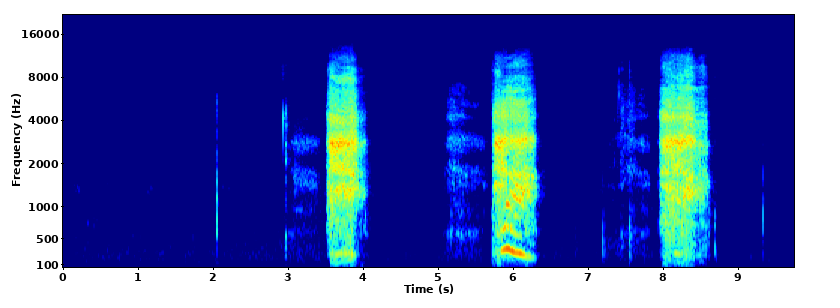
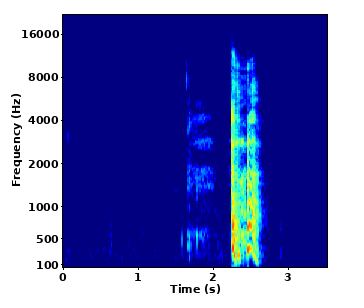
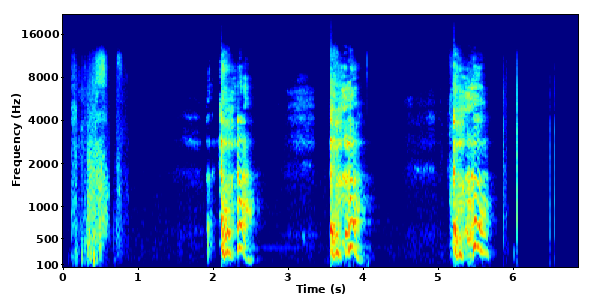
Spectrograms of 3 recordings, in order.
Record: {"exhalation_length": "9.8 s", "exhalation_amplitude": 30100, "exhalation_signal_mean_std_ratio": 0.33, "cough_length": "3.5 s", "cough_amplitude": 32768, "cough_signal_mean_std_ratio": 0.21, "three_cough_length": "6.9 s", "three_cough_amplitude": 32768, "three_cough_signal_mean_std_ratio": 0.36, "survey_phase": "beta (2021-08-13 to 2022-03-07)", "age": "65+", "gender": "Female", "wearing_mask": "No", "symptom_none": true, "smoker_status": "Ex-smoker", "respiratory_condition_asthma": false, "respiratory_condition_other": false, "recruitment_source": "REACT", "submission_delay": "2 days", "covid_test_result": "Negative", "covid_test_method": "RT-qPCR", "influenza_a_test_result": "Negative", "influenza_b_test_result": "Negative"}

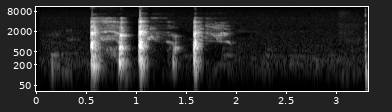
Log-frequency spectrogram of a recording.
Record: {"three_cough_length": "3.3 s", "three_cough_amplitude": 32583, "three_cough_signal_mean_std_ratio": 0.22, "survey_phase": "beta (2021-08-13 to 2022-03-07)", "age": "65+", "gender": "Female", "wearing_mask": "No", "symptom_cough_any": true, "symptom_shortness_of_breath": true, "symptom_sore_throat": true, "symptom_change_to_sense_of_smell_or_taste": true, "symptom_onset": "9 days", "smoker_status": "Never smoked", "respiratory_condition_asthma": false, "respiratory_condition_other": false, "recruitment_source": "Test and Trace", "submission_delay": "1 day", "covid_test_result": "Negative", "covid_test_method": "RT-qPCR"}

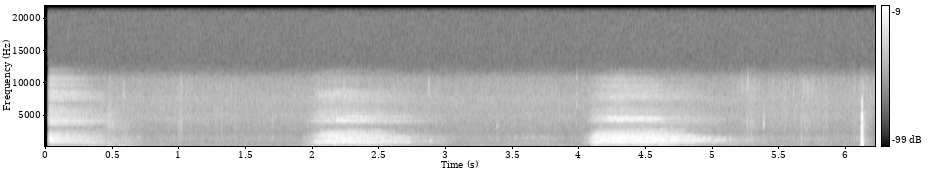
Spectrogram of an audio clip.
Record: {"exhalation_length": "6.2 s", "exhalation_amplitude": 17747, "exhalation_signal_mean_std_ratio": 0.42, "survey_phase": "beta (2021-08-13 to 2022-03-07)", "age": "18-44", "gender": "Female", "wearing_mask": "No", "symptom_cough_any": true, "symptom_runny_or_blocked_nose": true, "symptom_shortness_of_breath": true, "symptom_sore_throat": true, "symptom_fatigue": true, "smoker_status": "Never smoked", "respiratory_condition_asthma": false, "respiratory_condition_other": false, "recruitment_source": "Test and Trace", "submission_delay": "2 days", "covid_test_result": "Positive", "covid_test_method": "LFT"}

